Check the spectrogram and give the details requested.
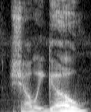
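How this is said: The pitch pattern sounds natural and fitting. The speaker calls it right. "That's how I should have voiced that line"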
